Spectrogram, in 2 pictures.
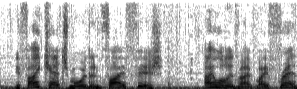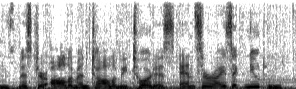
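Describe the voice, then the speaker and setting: A put-on character voice moves at a fairly quick pace over loud music in the background. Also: man, high pitch for a man. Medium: read story. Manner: prim, polite.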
